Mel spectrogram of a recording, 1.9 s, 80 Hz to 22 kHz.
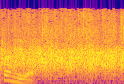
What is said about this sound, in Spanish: El aplauso lo recibe y con esto damos paso a la segunda parte del concierto número 10 de Caminata de Coahuila.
